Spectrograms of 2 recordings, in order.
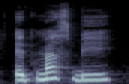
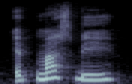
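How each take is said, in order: No difference in how they are said.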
